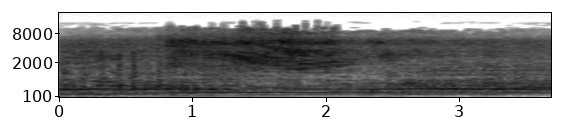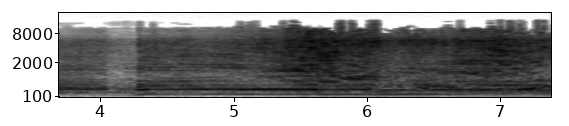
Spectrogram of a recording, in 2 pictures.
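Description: Vintage DKW two-stroke racing motorcycles passing at speed one after the other, their engines running at high revs. The engine note changes abruptly about four seconds in as the second bike comes through.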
